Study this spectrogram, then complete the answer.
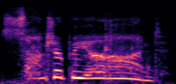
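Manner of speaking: high, drawn-out holler; imitated far-side-of-the-road yell; mock yell. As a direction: call it out long and high, imitating a shout from across the road. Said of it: "he just yells out".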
